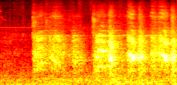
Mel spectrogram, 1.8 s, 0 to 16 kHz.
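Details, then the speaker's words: Kawasaki Ninja 650: high starter squeal with whirring crank that never fires; start button must be pressed hard and works inconsistently, so ignition switch suspected, though cause could be a variety of things; cranks but won't start. "It's very inconsistent. So there's crank, but there's nothing else."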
